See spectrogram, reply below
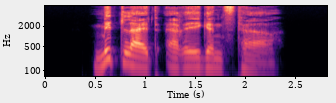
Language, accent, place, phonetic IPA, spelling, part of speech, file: German, Germany, Berlin, [ˈmɪtlaɪ̯tʔɛɐ̯ˌʁeːɡn̩t͡stɐ], mitleiderregendster, adjective, De-mitleiderregendster.ogg
- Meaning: inflection of mitleiderregend: 1. strong/mixed nominative masculine singular superlative degree 2. strong genitive/dative feminine singular superlative degree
